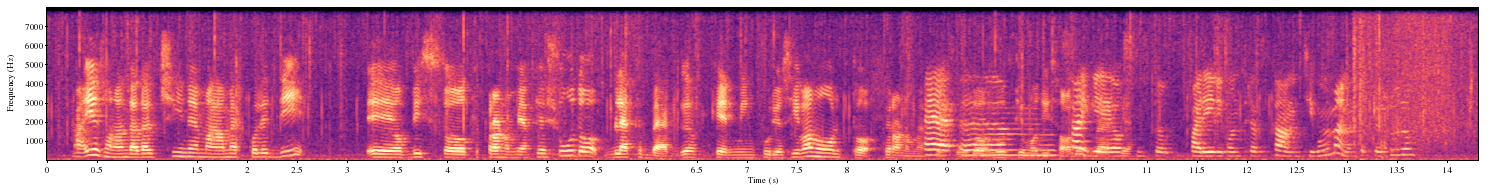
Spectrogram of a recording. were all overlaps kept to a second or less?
No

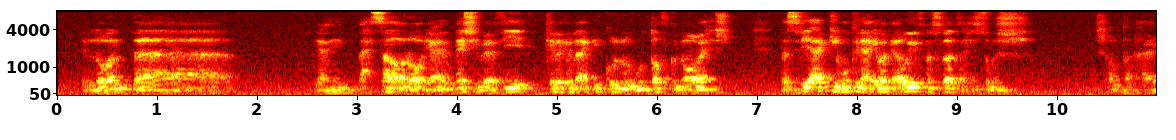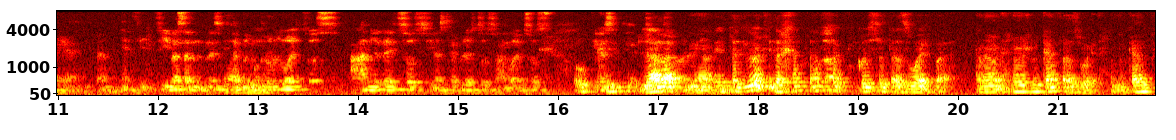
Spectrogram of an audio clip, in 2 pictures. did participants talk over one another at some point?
Yes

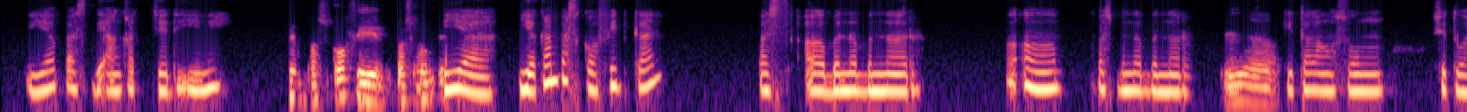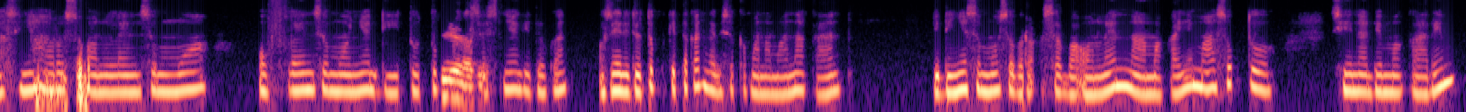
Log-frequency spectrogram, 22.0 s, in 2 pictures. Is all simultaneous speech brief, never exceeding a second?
Yes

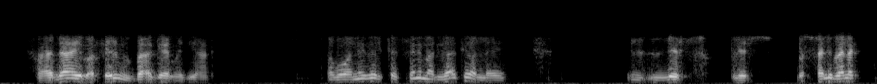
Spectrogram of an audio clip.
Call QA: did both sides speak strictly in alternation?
Yes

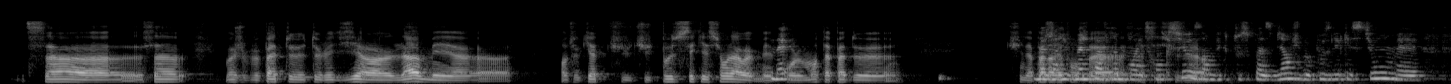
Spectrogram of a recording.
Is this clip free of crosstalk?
No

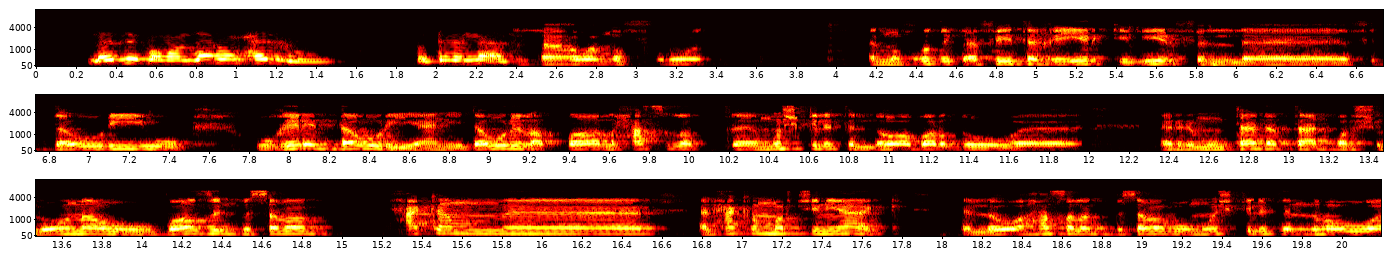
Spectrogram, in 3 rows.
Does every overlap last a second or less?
Yes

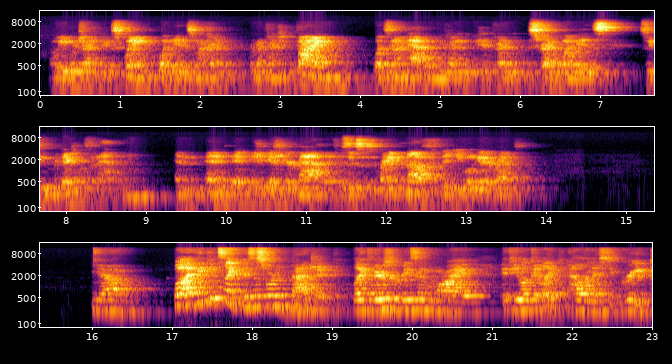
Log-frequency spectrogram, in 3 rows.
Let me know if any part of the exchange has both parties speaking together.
No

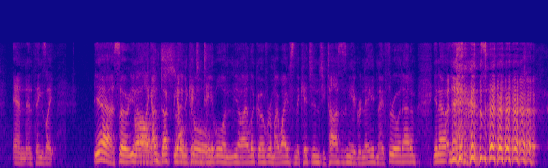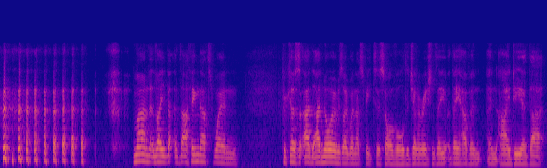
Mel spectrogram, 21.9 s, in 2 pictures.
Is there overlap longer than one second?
Yes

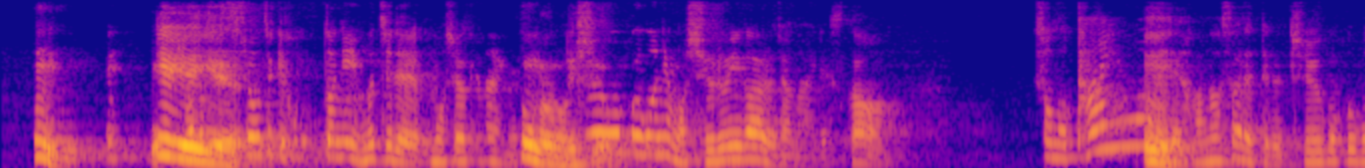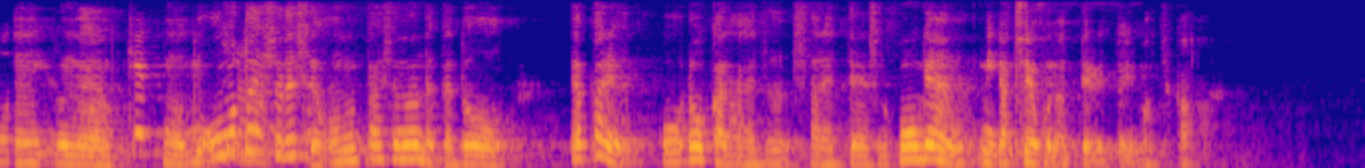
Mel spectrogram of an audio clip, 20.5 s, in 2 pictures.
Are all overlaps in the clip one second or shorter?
No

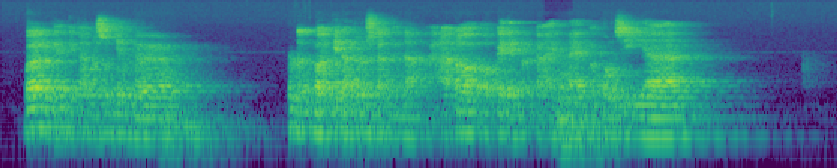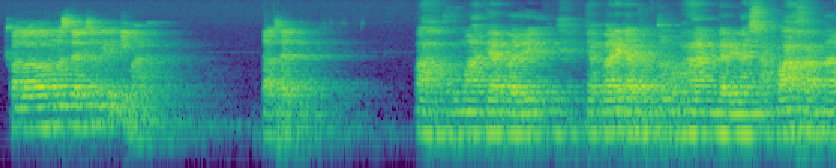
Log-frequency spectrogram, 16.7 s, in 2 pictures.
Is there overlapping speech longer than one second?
No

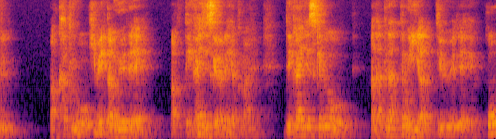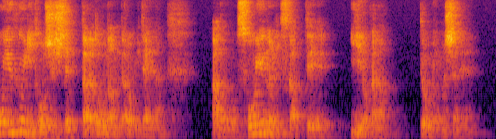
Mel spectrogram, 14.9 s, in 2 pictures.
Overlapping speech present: No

